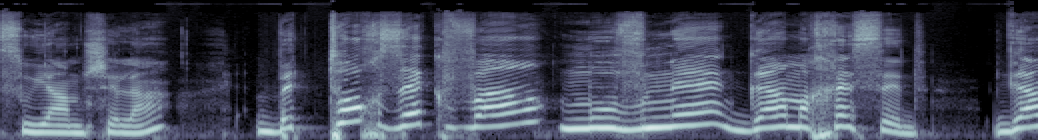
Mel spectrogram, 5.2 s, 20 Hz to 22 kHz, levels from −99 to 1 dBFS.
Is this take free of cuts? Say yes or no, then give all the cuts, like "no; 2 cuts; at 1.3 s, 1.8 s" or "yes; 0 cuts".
no; 1 cut; at 1.1 s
